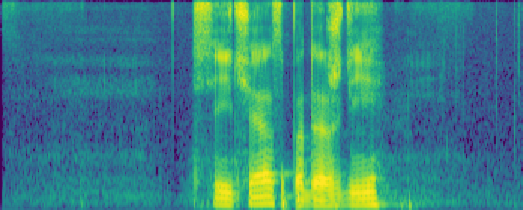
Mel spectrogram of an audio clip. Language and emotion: Russian, neutral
